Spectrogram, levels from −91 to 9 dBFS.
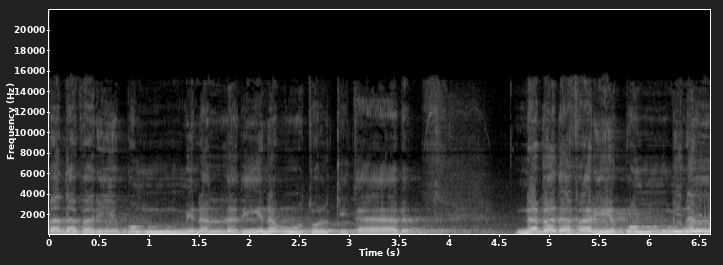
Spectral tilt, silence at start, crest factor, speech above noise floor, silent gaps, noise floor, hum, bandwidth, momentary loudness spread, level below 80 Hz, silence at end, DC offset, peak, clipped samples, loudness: -8 dB/octave; 0 s; 10 dB; 25 dB; none; -46 dBFS; none; 15 kHz; 7 LU; -64 dBFS; 0 s; under 0.1%; -12 dBFS; under 0.1%; -22 LUFS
